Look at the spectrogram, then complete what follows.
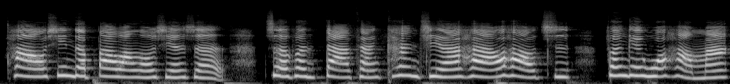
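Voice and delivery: sweet-talking to get the meal; sly villain voice. A narrator's reading. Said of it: "恶霸龙说着". (恶霸龙假装客气)

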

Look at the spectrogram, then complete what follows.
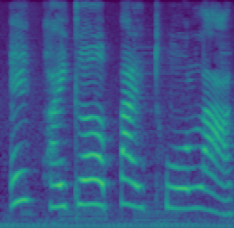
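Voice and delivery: high, slow whiny begging; cutesy pleading. Shown as a demonstration. Friends mocking their own fake cuteness, sweet drawn-out plea. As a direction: act cute and drag out the plea. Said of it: "就像我们装可爱".

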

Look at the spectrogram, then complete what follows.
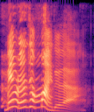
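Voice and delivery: loud, high yell, punching 样; mock furious yell. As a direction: shout it like a grumpy shopkeeper. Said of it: "反正就讲一个很夸张的年份".

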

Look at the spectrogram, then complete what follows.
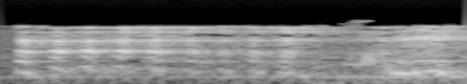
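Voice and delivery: airless chuckle trailing down; soft chuckle. Acted. Brothers laugh at the swollen-faced man, soft falling chuckle. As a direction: let a quiet laugh fall away. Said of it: "哥俩下来乐".

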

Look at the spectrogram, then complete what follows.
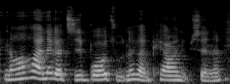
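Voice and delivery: ordinary talk, nothing marked

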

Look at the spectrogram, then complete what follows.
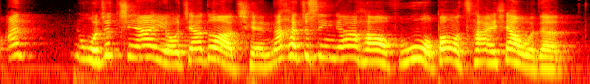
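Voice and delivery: high, mock-entitled dad voice; imitating dad. Daughter mimics her dad demanding gas station service, high and whiny.

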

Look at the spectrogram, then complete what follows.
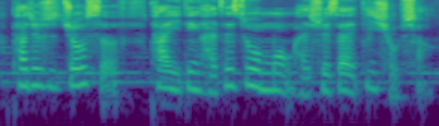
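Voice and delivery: ordinary delivery

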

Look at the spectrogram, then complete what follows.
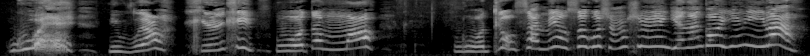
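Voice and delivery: loud, high heated retort; angry. Acted. Hippo angrily defending his fur to Apan. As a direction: fire back with blazing eyes. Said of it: "河马眼睛发火地说".

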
